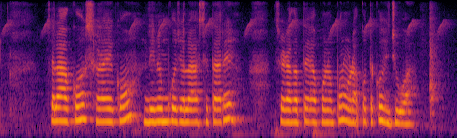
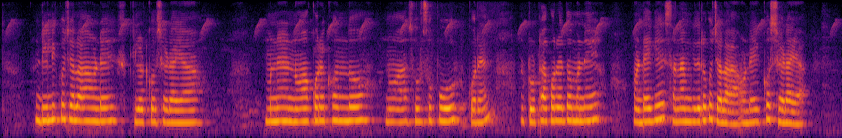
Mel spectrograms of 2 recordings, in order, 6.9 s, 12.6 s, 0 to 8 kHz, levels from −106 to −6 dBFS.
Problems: none marked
